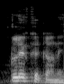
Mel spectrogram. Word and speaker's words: glucagon: level starts to decrease glucagon is released now I remember that by saying glucose is gone so it's glucagon okay so you get the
